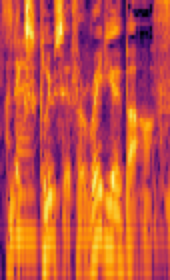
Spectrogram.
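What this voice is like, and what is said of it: Full-on radio presenter voice. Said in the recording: “my full-on radio voice”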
